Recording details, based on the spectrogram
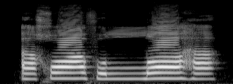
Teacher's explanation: آخری میں کیونکہ فا پہ پیش ہے تو لفظ الجلالہ کے لام کا حکم ہے تفخیم، تو ہم حرف اللام کو موٹی آواز میں پڑھیں گے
